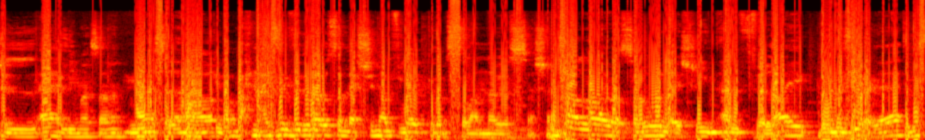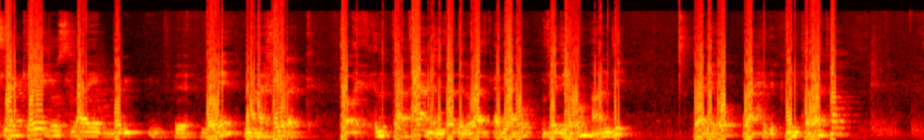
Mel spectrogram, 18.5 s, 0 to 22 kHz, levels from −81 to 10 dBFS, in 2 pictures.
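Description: Integer overflow runs throughout: gain drives peaks about 9 dB past the limit, and roughly 2 percent of samples wrap to the opposite sign instead of being held, giving violent cracks on loud moments. The waveform shows full-range sign flips; the spectrogram shows broadband vertical streaks.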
